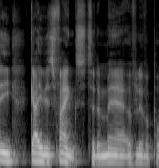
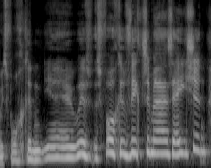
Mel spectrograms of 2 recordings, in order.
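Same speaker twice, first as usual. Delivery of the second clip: high-pitched Scouse whine of complaint; exaggerated Scouse protest, pitched way up; bad Scouse accent; 11 semitones higher, 4 dB quieter than usual. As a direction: put on a hammy Liverpool accent, climbing high. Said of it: "stick off the Scousers this week for my bad accent".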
